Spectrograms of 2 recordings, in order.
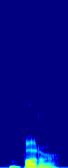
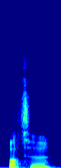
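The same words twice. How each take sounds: First: The middle consonant is a quick tongue tap. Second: The middle consonant is a clear T sound. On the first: "just kind of tap your tongue against your gum ridge" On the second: "pronounce the T's in butter as T"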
